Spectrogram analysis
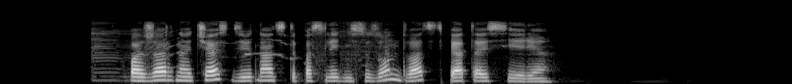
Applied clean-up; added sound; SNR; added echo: neural mask model RNNoise.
